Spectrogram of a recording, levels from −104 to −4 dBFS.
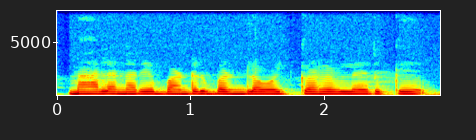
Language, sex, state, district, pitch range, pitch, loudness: Tamil, female, Tamil Nadu, Kanyakumari, 195-205 Hz, 195 Hz, -13 LUFS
